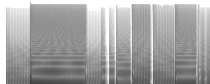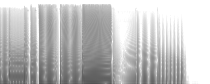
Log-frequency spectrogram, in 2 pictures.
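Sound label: Bass Velo Sub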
